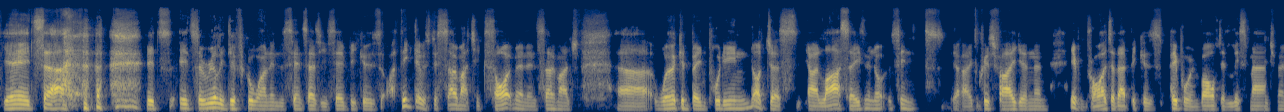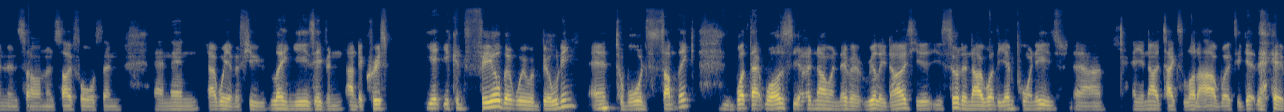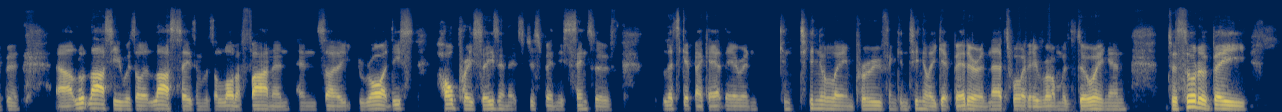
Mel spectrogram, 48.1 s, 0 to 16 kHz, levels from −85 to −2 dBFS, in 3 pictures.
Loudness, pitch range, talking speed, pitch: -23 LUFS, 110-130 Hz, 215 wpm, 115 Hz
